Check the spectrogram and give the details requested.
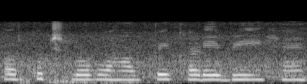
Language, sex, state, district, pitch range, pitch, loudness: Hindi, male, Punjab, Fazilka, 215-225 Hz, 220 Hz, -14 LUFS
